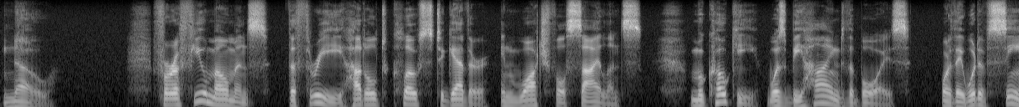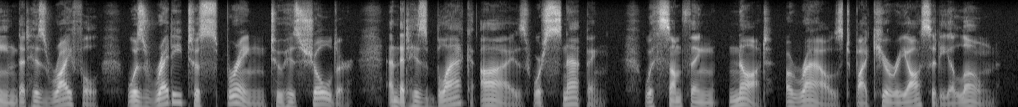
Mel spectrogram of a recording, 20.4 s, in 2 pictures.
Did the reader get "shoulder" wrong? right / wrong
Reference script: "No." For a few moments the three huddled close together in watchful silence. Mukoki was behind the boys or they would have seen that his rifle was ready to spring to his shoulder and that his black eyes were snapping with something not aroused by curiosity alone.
right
